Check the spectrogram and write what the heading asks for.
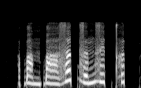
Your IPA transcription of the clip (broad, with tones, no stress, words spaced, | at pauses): ɓa̤˨˩mɓa̤ː˨˩ za˦˥t̚ zə˨˦nze˦˥t̚t̪ʰə˦˥t̚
